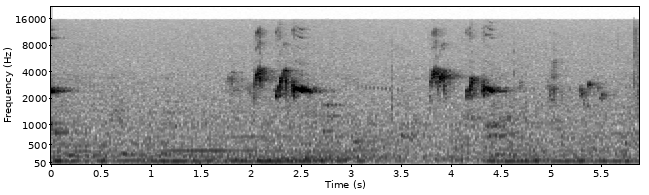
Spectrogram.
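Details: Trapping decoy red-whiskered bulbul, 20 November 2015, gives two short bursts of rich slurred whistles about two seconds apart, otherwise quiet with low hum.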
